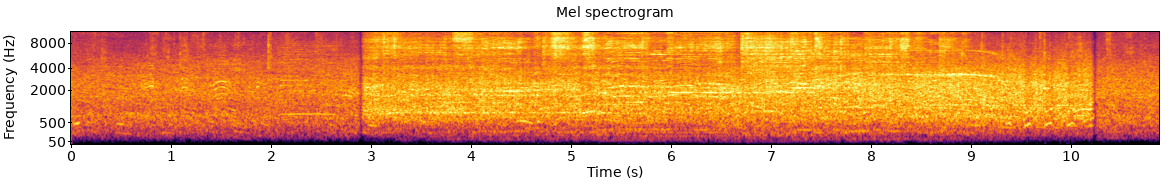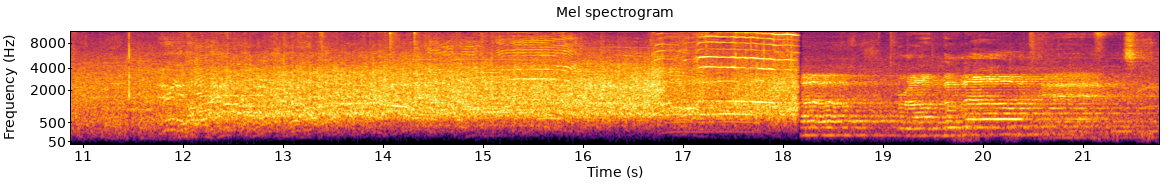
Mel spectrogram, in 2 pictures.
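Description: Ballpark crowd: a dense hubbub of many voices filling the stands, heard in several short cut-together shots. Near the end a single sung voice comes in over the stadium loudspeakers, echoing across the stands.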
